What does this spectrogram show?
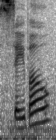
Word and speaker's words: Szabo: name because it doesn't I don't even pronounce my last name the way it's supposed to be pronounced. I I've always pronounced it as Sabbo.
